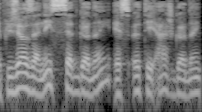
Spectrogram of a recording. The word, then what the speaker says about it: Seth Godin: Il y a plusieurs années, Seth Godin, S-E-T-H Godin, comme ça s'écrit, comme ça se prononce, a écrit un livre dans lequel qui s'intitulait Tous les marketeurs sont des menteurs.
